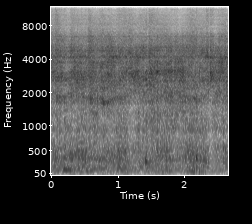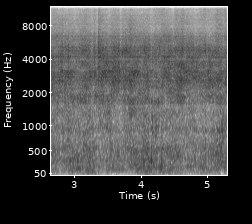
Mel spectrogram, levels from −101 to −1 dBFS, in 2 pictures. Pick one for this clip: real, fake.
fake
